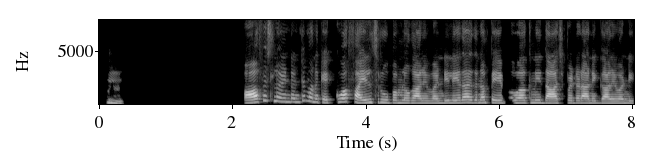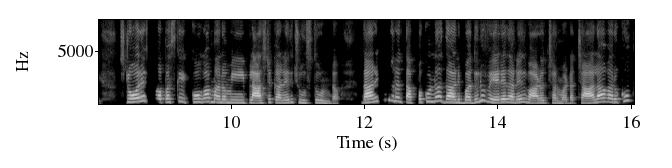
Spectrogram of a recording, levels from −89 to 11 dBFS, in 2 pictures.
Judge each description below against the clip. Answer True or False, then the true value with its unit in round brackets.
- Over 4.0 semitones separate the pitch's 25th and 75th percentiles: True (5.5 semitones)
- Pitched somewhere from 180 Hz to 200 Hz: False (260 Hz)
